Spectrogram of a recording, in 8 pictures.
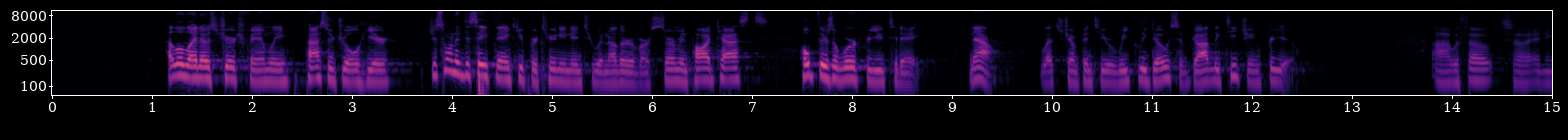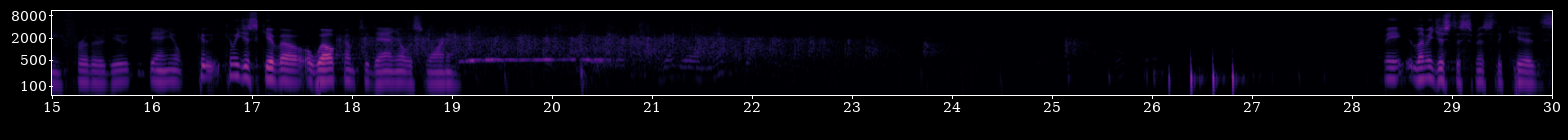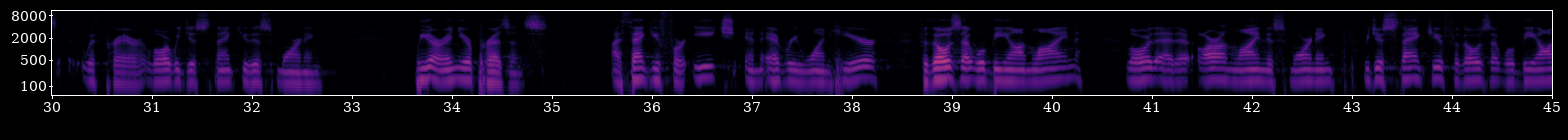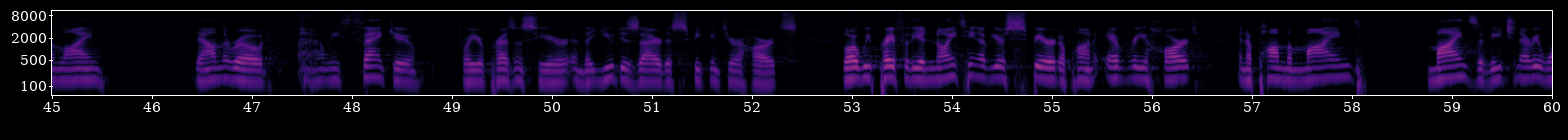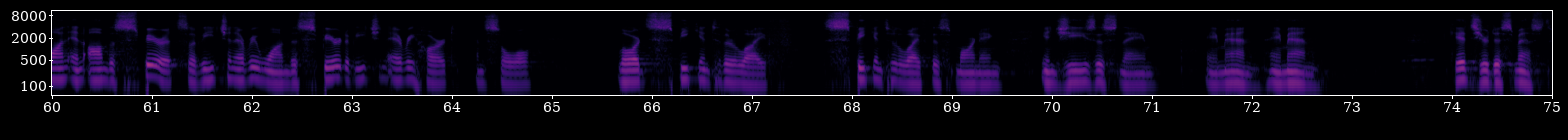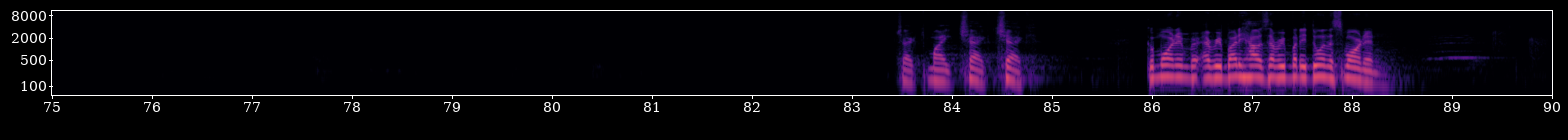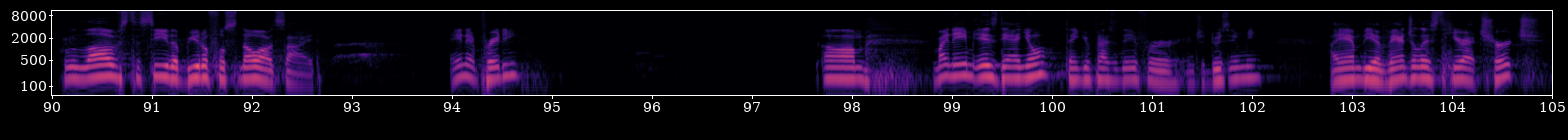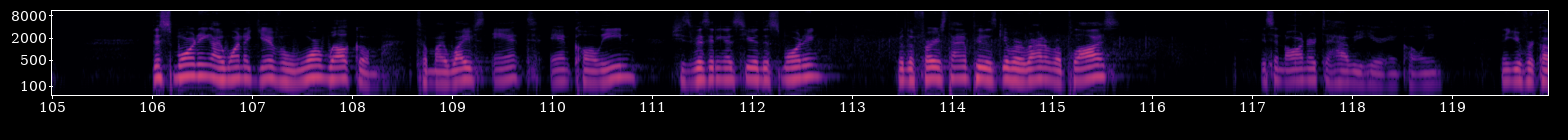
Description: Lighthouse Niagara Sermons Who’s Calling The Plays In Your Life?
